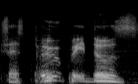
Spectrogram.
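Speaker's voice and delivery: put-on Scottish accent. Riffing during a podcast episode with a co-host, in a Shrek Scottish accent. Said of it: "I appreciate your Mike Myers Shrek Scottish accent".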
